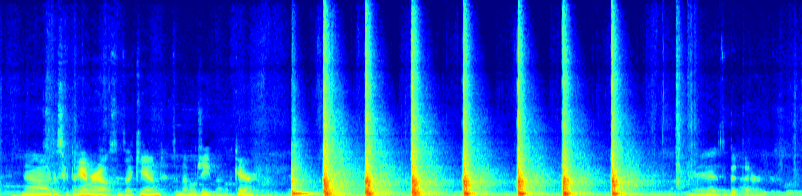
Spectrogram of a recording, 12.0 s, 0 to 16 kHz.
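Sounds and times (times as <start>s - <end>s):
hammer striking steel: 4.4s - 9.8s.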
